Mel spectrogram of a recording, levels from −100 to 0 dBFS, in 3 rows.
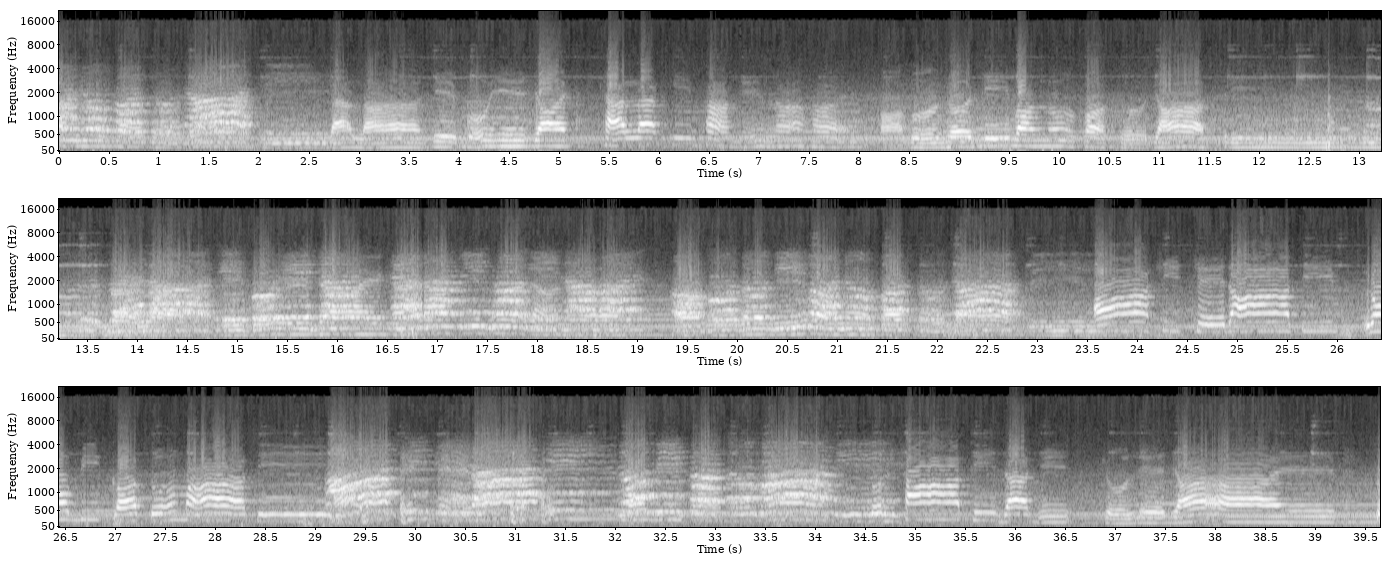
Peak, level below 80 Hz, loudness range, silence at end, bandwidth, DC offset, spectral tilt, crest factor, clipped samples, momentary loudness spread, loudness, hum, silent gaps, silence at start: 0 dBFS; -42 dBFS; 3 LU; 0 s; 16.5 kHz; under 0.1%; -7 dB/octave; 10 dB; 1%; 10 LU; -10 LUFS; none; none; 0 s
